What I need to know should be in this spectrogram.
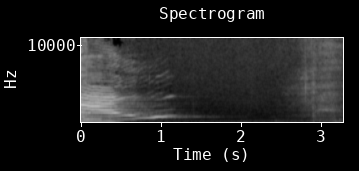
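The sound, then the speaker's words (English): A cat's meow: one loud, drawn-out call whose tonal glide rises in pitch before fading, followed by near quiet with faint noise. “I think kitty cats are funny. How about you? Chasing strings and imaginary things, always with a mew, mew.”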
